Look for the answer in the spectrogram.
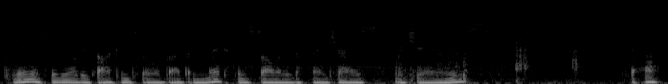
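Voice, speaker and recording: A young man talking casually to his channel, rambling through fillers, giggles and throat clearing as he explains a movie. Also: low-pitched, normal speed, noisy background. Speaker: YouTuber. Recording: dull lo-fi sound.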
